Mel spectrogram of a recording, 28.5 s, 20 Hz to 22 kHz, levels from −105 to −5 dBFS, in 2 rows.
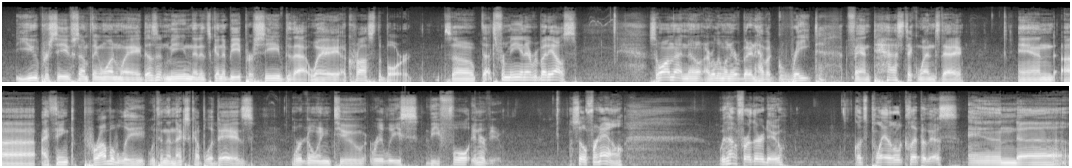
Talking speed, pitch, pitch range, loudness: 150 wpm, 100 Hz, 90-110 Hz, -13 LUFS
